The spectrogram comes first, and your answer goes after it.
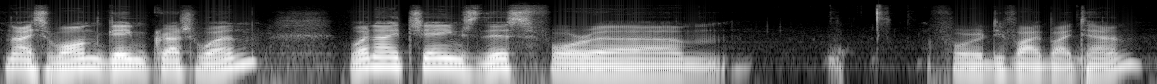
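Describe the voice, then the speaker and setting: A man's voice: mid-range voice, slow, dry recording. A man from Finland, streaming a game and chatting casually with his viewers as he plays. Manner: relaxed, answers chat as he plays. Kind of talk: casual gameplay commentary.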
